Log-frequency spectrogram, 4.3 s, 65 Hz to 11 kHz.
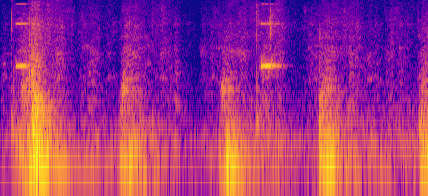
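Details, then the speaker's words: Hitachi HB-B301 bread maker, start of cycle after loading ingredients: short quick motor whirs about once a second with quiet gaps, the 60-second pre-knead mixing phase; normal operation. "Now what you're hearing is the bread maker making small and quick whoa, whoa, whoa, whoa sounds. And it'll be doing it for 60 seconds on the first part of the cycle."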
